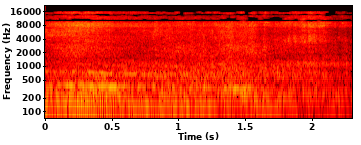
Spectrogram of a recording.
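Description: Tractor-trailer semi-truck passing close by on the highway, its engine and tyre noise loudest about half a second in, then slowly fading as it drives away.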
